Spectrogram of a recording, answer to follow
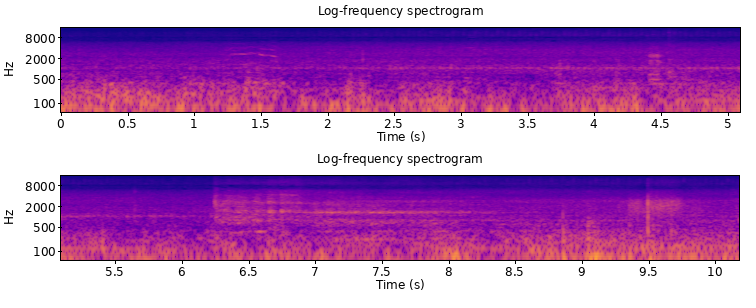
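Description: Low, steady wind rumble on the microphone outdoors, with a faint higher hum joining about six seconds in.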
